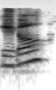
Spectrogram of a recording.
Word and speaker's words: GIGIL: And I keep wanting to pronounce it Giggle. But that is technically correct.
